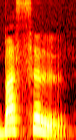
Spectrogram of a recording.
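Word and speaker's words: bustle: बसल T is silent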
